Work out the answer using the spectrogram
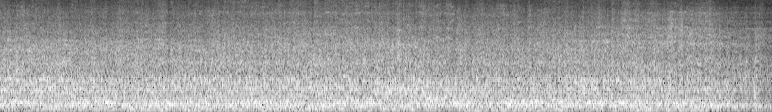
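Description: Open-top freight wagons of a freight train rolling past at close range: a loud, steady rumble of steel wheels on the rails, beginning to fade near the end as the last wagons go by.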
